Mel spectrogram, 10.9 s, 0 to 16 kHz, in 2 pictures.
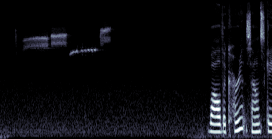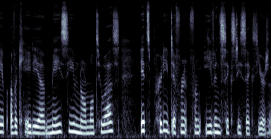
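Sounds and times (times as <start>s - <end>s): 
black-throated green warbler singing thin buzzy high notes: 0.3s - 2.3s
speech: 4.2s - 10.8s.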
